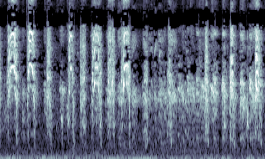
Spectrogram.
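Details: Chukar partridge in lal calling style: fast series of harsh, broadband chuck notes, about three per second, steady throughout with a faint low hum beneath.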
